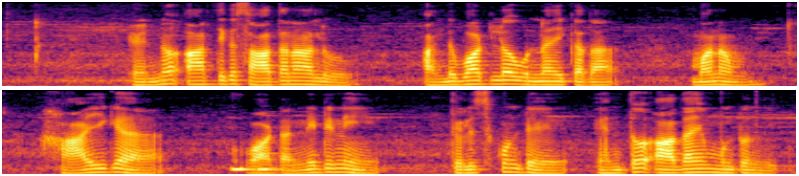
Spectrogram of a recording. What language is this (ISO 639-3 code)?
tel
